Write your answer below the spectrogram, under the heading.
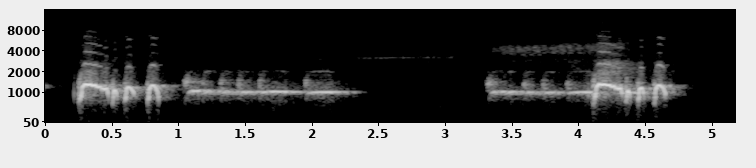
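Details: Zebra dove in full song, offered as a lure to get other doves singing: loud rolling cooing phrases with quick stuttering notes, joined by a long steady hum-like coo, then silence and a second phrase mirroring the first.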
